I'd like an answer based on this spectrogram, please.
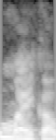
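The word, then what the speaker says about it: mica: एम आई सी ए इसको माइका बोलते हैं ना उच्चारण के लिए मीका भी याद कर सकते हैं। याद करने के लिए मीका है ना?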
